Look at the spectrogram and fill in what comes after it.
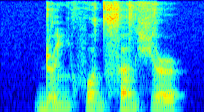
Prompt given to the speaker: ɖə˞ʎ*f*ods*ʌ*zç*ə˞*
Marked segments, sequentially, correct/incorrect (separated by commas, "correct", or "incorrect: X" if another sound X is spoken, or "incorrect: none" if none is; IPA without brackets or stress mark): correct, correct, correct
